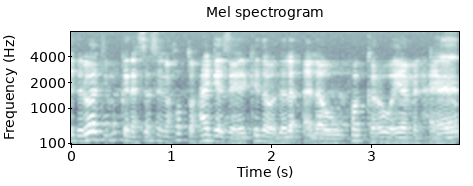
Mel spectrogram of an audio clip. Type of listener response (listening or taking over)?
taking over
